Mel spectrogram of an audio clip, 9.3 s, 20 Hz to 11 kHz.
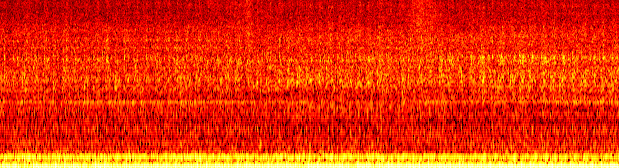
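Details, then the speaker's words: Surplus military 15 kW diesel generator running under no load: steady low drone with an even beat and no knocks or rattles; not the quietest version but not bad. "you can tell it's it's it's not the super duper quiet version but it's not bad obviously"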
